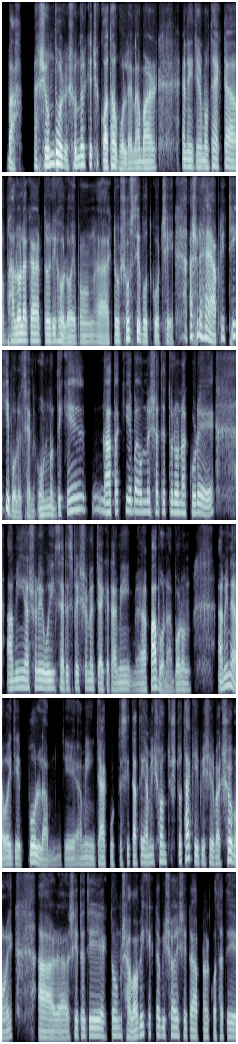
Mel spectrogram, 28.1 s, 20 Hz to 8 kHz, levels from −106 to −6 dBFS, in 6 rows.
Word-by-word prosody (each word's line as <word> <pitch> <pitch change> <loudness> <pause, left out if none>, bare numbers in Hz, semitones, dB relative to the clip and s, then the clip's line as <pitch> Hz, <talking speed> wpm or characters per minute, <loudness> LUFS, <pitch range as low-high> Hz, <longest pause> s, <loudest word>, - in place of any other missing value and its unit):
বাহ! - - +2 0.4
আ - - -2
সুন্দর, 165 +4 +9 0.2
সুন্দর 145 +3 +5
কিছু 160 - +2
কথাও 125 +4 +8
বললেন। 100 +1 0
আমার 110 0 +4 0.7
এ - - +3
নিজের 115 -1 0
মধ্যে 115 +5 -1
একটা 130 - +1 0.3
ভালো 120 +2 +5
লাগা 125 0 +5 0.2
তৈরি 120 +1 +2
হলো 100 -4 +2
এবং 105 -1 -5 0.3
আ - - -1 0.2
একটু 120 - -5 0.2
স্বস্তি 160 +1 +4
বোধ 110 -1 +2
করছি। 100 - -2 0.4
আসলে 215 +3 +2
হ্যাঁ, 160 -7 +6
আপনি 170 +9 -6
ঠিকই 205 +1 +3
বলেছেন। 90 +5 -5 0.2
অন্যদিকে 135 +6 -3 0.5
উন 220 - -14
না 165 - +8
তাকিয়ে 175 +3 -2
বা, 185 - +2
অন্যের 175 0 -3
সাথে 170 0 -1
তুলনা 165 -2 +1
করে 155 -1 +1 0.8
আমি 140 +3 -2 0.2
আসলে 145 +1 -1
ওই 135 0 +3
স্যাটিসফ্যাকশনের 130 +1 -4
জায়গাটা 110 0 -2
আমি 120 +2 -5 0.2
ম্যা 105 +1 -7 0.2
পাবো 145 -1 +7
না 85 - -11
বরং 110 +1 -3 0.7
আমি 165 - +1
না 165 - +3
ওইযে 110 0 -3 0.2
পড়লাম 125 - +1 0.3
যে, 100 0 -9 0.2
আমি 110 +2 -8 0.2
যা - - +1
করতেছি 110 +3 -13
তাতে 115 +2 -2
আমি 130 +2 -6
সন্তুষ্ট 145 -2 -5
থাকি 200 -9 +3
বেশিরভাগ 115 -2 -4
সময়। 120 -9 +1 0.7
আর 105 -1 +1 0.2
আ - - -2 0.2
সেটা 140 0 -4
যে 145 - +2 0.2
একদম 140 +3 -5 0.2
স্বাভাবিক 125 +8 -1
একটা 155 - -6
বিষয়, 145 +1 -3
সেটা 130 -2 -5
আপনার 120 +1 -9
কথাতে 125 +1 -8
130 Hz, 150 wpm, -24 LUFS, 115-155 Hz, 0.8 s, সুন্দর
